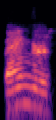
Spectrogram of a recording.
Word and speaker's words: Bangor: they play in downtown Bangor as the locals we pronounce it at the bangers Civic Center and it's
